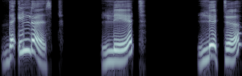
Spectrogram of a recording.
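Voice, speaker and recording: A man teaching English grammar to children, drilling each word form slowly and repeating it, then explaining and translating it. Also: high voice, no room sound, clean studio sound. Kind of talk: grammar lesson.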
